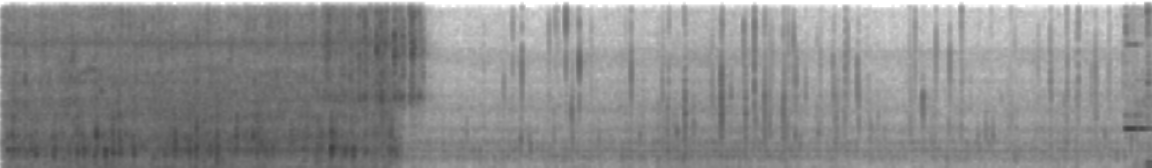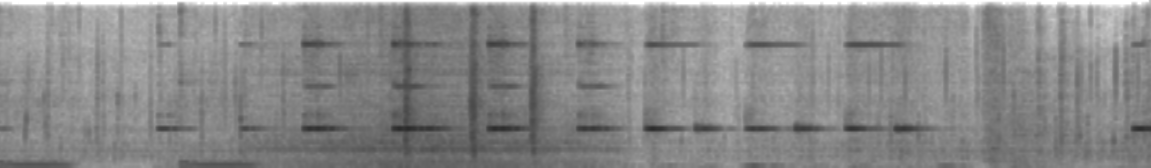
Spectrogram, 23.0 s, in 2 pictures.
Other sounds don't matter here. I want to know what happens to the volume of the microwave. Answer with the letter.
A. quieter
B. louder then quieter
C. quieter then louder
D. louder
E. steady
A.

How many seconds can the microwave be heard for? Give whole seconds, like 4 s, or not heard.
12 s.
